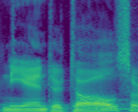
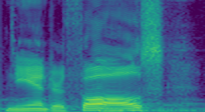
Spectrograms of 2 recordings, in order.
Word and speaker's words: Neanderthals: The stereotype of Neanderthals, or Neanderthals, you're going to hear both pronunciations in this episode,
